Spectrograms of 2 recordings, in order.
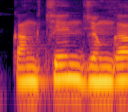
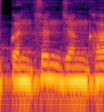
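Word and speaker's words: Kanchenjunga: हम इसकी स्पेलिंग देखेंगे इसमें भी आप देख सकते हैं कि यह एन के बाद जी आया हुआ है है और शायद हम इसको पढेंगे तो हम यह क्वेश्चन कंचेनजुंगा पढेंगे है लेकिन इसका उच्चारण है वह कंचनजंघा ही होगा एंड के बाद जो जी है वह यहां पर साइलेंट है मैं इसी प्रकार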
